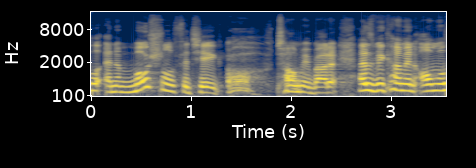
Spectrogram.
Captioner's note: groans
